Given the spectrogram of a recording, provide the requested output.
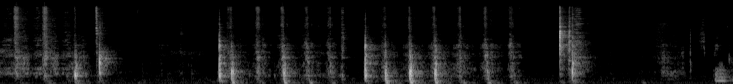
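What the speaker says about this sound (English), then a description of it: "Now parsley they won't eat like this. So it needs to be chopped up." Knife chopping parsley on a board for chickens, in bursts of quick, close, crisp thuds with brief pauses between runs.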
